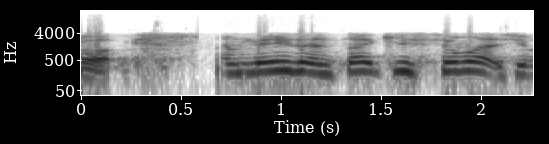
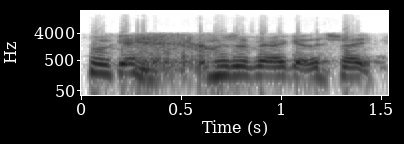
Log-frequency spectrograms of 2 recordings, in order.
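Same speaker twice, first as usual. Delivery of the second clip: ordinary talk, nothing marked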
